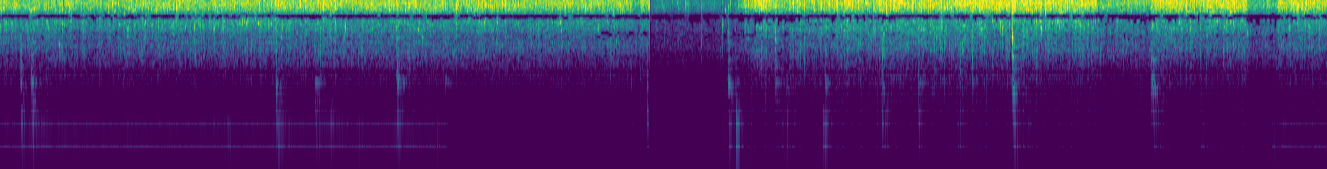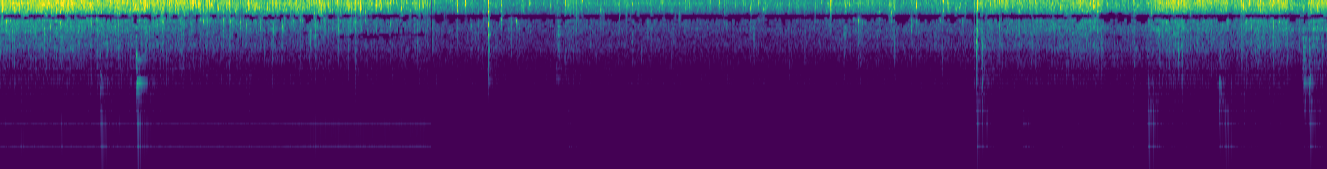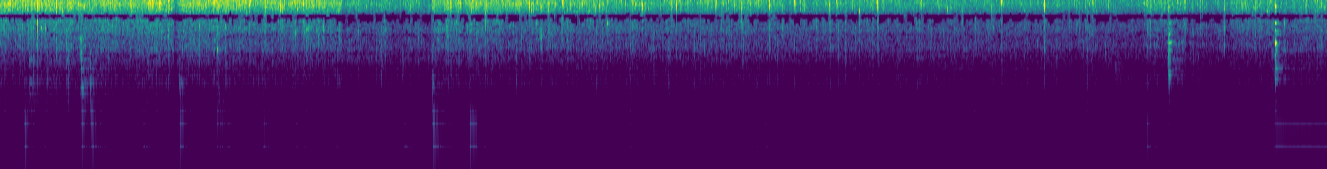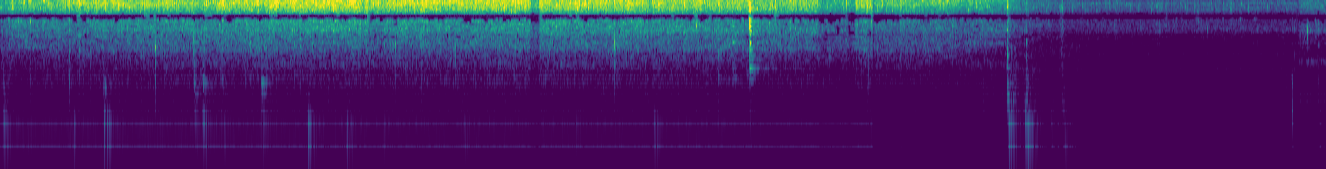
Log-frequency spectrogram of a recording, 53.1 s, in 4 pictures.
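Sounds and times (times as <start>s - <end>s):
onions sizzling in a pan: 0.0s - 53.0s
wooden spatula tapping: 7.3s - 10.6s.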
